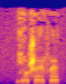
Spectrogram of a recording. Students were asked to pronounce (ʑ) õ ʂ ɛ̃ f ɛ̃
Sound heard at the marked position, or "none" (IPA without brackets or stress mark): ʑ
